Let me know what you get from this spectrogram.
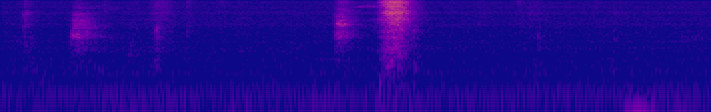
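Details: Shiba Inu named Kotao, sneezing unusually often, possibly from hay fever; a few soft snorting breaths lead up to one sharp, loud, broadband sneeze near the middle, then quiet breathing and a fainter puff, over a steady low hum.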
